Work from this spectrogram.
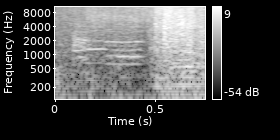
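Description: A turkey-like bird enemy in the video game Sekiro gives a short, harsh squawk that swells in the second half of a brief burst, under low game rumble.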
